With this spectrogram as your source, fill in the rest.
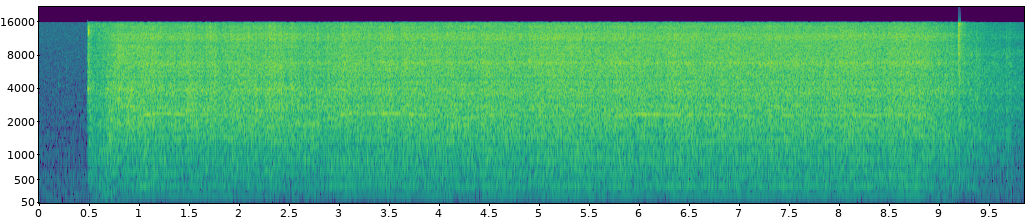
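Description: A blender set to chop for a raw vegan lasagna starts abruptly and runs loud and steady for about nine seconds, its motor pitch dipping slightly a few times before it winds down.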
